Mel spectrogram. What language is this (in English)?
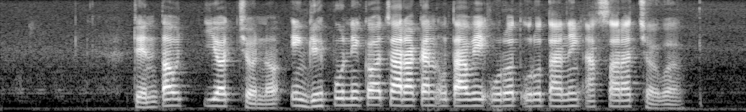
Javanese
